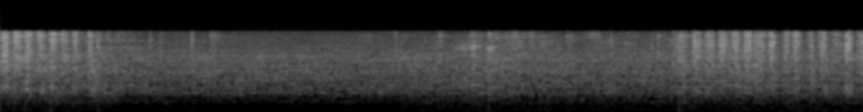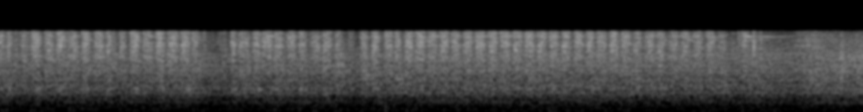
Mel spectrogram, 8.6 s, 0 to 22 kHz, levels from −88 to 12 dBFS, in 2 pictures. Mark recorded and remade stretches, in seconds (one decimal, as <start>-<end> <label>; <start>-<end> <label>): 0.0-0.6 recorded; 0.6-2.0 remade; 2.0-8.6 recorded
